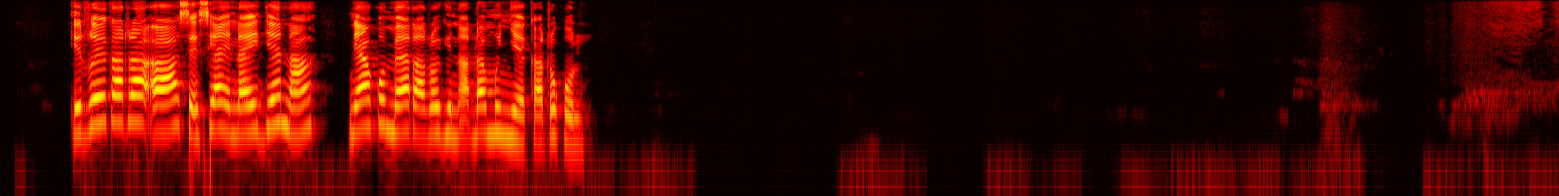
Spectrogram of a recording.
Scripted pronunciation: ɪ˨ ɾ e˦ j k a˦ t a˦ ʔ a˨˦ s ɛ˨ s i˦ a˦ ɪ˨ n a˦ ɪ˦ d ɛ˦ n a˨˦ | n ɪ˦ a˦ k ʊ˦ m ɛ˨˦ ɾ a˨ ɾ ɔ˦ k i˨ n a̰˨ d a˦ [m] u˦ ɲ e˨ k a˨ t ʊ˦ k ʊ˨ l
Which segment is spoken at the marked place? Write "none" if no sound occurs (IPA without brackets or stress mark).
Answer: m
